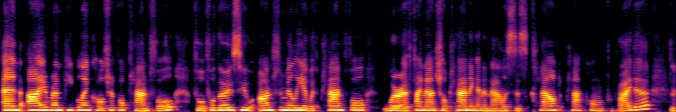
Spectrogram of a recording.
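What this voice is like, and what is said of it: Mixed, hard-to-place accent. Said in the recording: “a hodgepodge of accents ... the accent thing ... what is that? I can't figure it out.”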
